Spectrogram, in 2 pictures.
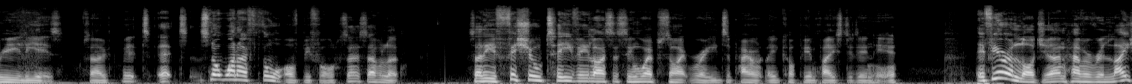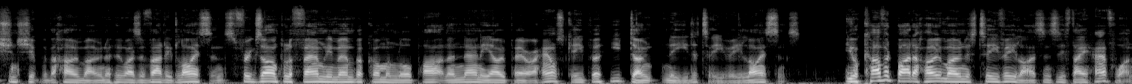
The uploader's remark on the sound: Join me for a chat in my car today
